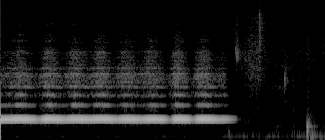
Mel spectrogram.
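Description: A sustained woodwind note, B flat, played as a single steady tone of about two seconds, clear and close with a slight wavering, then ending in near silence with a small knock.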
